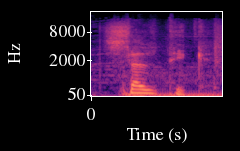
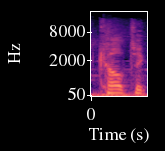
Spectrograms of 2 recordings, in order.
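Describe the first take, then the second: First: The word begins with an S sound. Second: The word begins with a K sound. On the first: This is the later pronunciation adopted from French. "the French got a hold of the word in the eighteenth century and pronounced it Celtic" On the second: This is the original ancient pronunciation. "It was Celtic in the Greek and the Latin pronunciation"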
